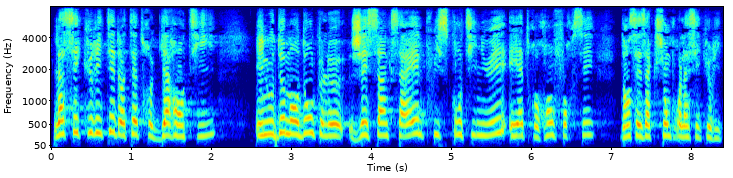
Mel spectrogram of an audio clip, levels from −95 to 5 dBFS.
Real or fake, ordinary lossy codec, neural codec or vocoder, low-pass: real; none; none; none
